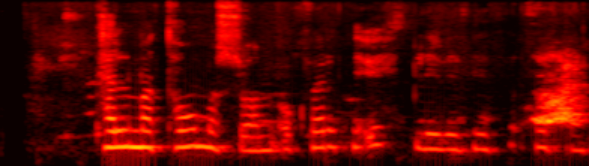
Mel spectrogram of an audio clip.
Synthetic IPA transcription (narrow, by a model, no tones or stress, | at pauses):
k̪ʰɛlmat̪ʰoːwmasɔnɔ̰ɣkʰvɛɾt̪nɪʏhplɪvɪθɪðθɛht̪ːa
